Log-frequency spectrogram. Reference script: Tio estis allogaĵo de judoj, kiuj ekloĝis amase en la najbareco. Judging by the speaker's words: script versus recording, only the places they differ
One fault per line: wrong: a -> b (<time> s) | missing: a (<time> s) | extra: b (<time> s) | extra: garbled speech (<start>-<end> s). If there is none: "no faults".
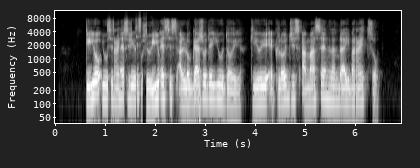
extra: garbled speech (0.9-2.1 s)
